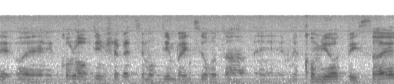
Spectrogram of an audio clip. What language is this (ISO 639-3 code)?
heb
